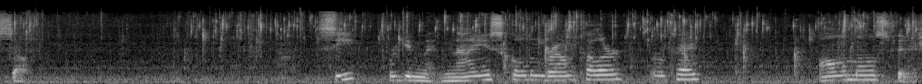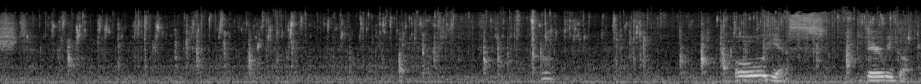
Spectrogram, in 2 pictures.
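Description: Tongs scrape and tap against a metal pan.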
